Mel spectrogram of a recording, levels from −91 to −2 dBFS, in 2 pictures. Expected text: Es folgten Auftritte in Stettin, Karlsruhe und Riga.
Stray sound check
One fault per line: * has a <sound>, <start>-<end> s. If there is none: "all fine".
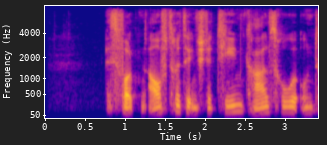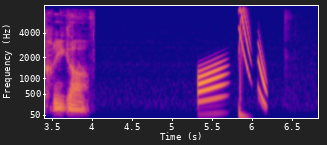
* has a chirp, 5.3-6.2 s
